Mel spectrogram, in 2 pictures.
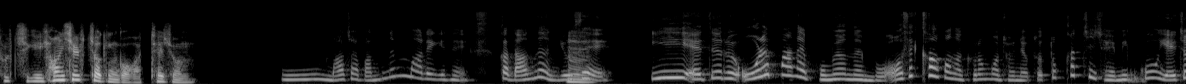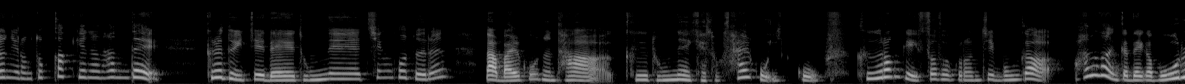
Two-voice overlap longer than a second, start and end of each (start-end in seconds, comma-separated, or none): none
